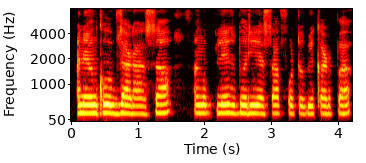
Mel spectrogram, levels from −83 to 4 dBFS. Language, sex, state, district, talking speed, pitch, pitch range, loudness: Konkani, male, Goa, North and South Goa, 155 wpm, 220 Hz, 210-225 Hz, -16 LUFS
